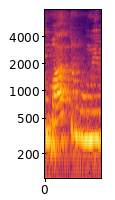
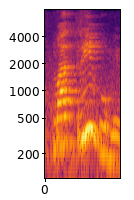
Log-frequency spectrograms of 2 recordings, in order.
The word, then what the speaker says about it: मातृभूमि: हम सही उच्चारण यह है कि मात मातृभूमि बोलते हैं। क्योंकि इसमें जो मात्रा आती है वो ऋ की मात्रा आती है।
